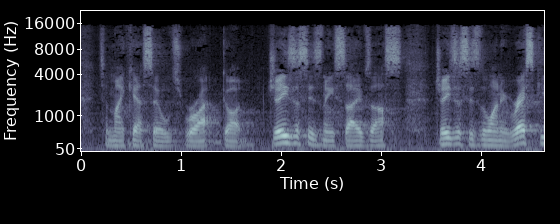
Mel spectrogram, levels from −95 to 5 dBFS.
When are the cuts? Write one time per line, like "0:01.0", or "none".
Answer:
0:01.4
0:02.4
